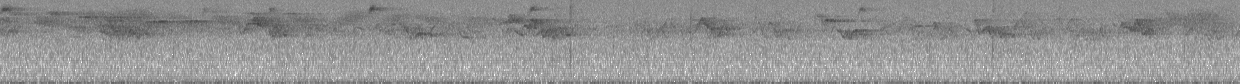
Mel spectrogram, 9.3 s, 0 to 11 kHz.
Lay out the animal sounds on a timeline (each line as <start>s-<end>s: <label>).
0.0s-2.9s: Indigo Bunting (Passerina cyanea)
0.0s-9.3s: Red-eyed Vireo (Vireo olivaceus)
